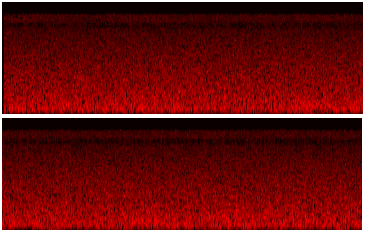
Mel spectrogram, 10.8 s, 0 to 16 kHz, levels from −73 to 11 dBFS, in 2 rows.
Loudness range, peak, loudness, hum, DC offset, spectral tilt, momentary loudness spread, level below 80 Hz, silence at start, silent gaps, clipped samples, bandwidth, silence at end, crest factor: 0 LU; -30 dBFS; -43 LUFS; none; under 0.1%; -3 dB/octave; 0 LU; -62 dBFS; 0 s; none; under 0.1%; 11.5 kHz; 0 s; 14 dB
